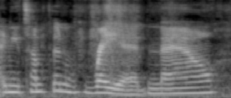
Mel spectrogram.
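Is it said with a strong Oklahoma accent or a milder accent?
strong Oklahoma. It is said with a strong Oklahoma accent.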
